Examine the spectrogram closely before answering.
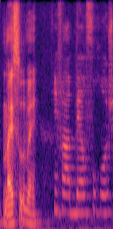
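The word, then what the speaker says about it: Belford Roxo: É Belfort Roxo, não é Acho que eu falei Belford o quê? Roxo. Belford, isso, eu falei É Belfort Roxo. E se escreve Belford, mas não é.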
